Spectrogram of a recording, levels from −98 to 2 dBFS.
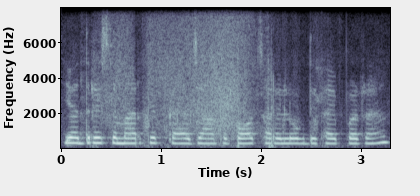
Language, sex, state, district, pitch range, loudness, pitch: Hindi, female, Jharkhand, Garhwa, 275-300 Hz, -16 LUFS, 280 Hz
